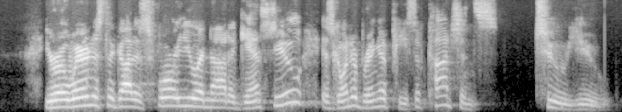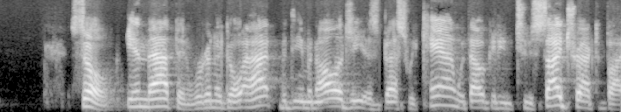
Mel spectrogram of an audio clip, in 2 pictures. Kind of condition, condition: setting, large echoing room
